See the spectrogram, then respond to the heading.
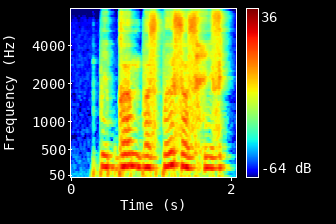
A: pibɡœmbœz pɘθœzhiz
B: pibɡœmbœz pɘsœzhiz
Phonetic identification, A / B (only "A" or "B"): B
